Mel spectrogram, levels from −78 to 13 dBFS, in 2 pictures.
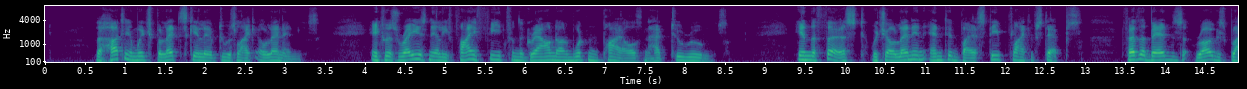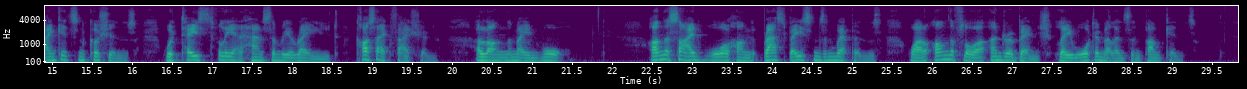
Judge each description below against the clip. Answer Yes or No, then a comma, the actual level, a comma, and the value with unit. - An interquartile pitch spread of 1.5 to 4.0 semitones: Yes, average, 3.4 semitones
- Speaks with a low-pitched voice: No, medium, 145 Hz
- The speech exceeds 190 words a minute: No, average, 150 wpm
